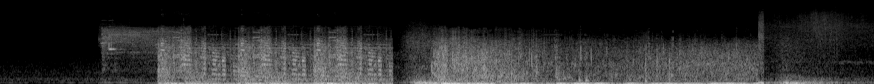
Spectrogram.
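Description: A weapon fires.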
